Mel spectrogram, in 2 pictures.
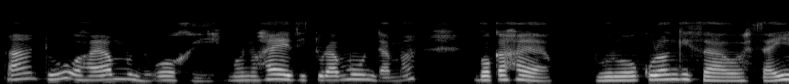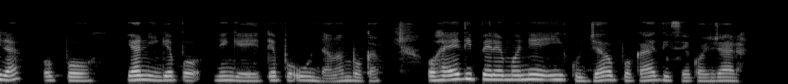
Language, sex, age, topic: Oshiwambo, male, 25-35, agriculture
